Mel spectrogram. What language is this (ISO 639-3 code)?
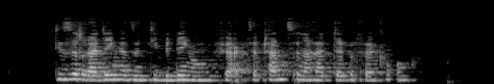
deu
